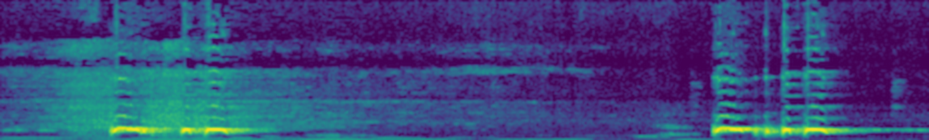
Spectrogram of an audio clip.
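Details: Local zebra dove singing keenly as a lure for wild male and female doves: two short trilled coo bursts separated by a steady low droning background, each phrase rapid and pulsing.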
